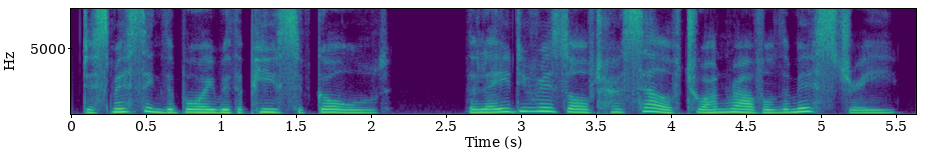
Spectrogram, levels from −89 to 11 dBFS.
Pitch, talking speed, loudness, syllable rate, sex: 215 Hz, 170 wpm, -19 LUFS, 5.5 syllables/s, female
